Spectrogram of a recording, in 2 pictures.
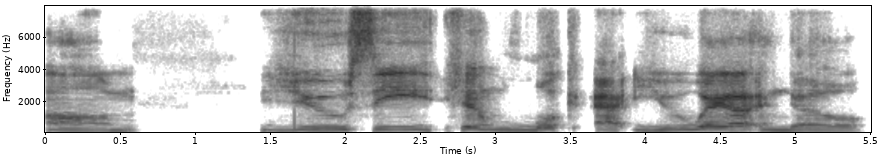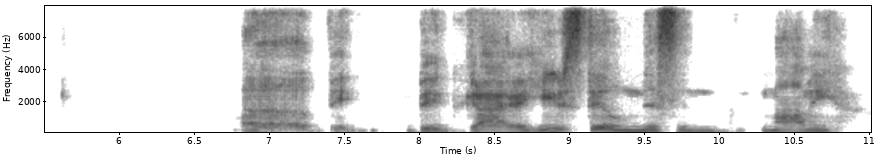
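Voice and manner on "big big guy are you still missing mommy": quick, rattled-off, taunting voice. Game master voicing a figure who turns to Wea: in Liam's voice. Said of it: "in Liam's voice, it's still his voice".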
